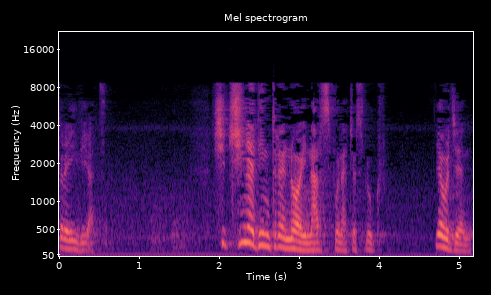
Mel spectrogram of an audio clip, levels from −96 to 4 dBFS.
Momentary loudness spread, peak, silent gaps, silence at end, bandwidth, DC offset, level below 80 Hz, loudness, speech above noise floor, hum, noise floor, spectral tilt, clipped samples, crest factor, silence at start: 16 LU; -12 dBFS; none; 0 s; 9 kHz; under 0.1%; -62 dBFS; -29 LUFS; 33 dB; none; -62 dBFS; -4.5 dB/octave; under 0.1%; 20 dB; 0 s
